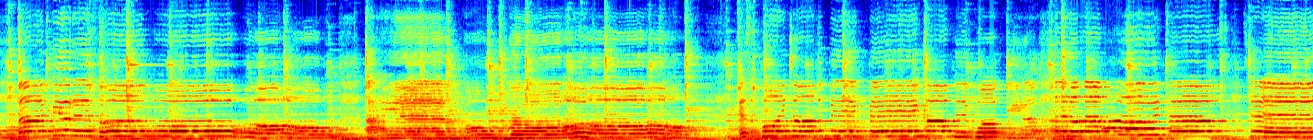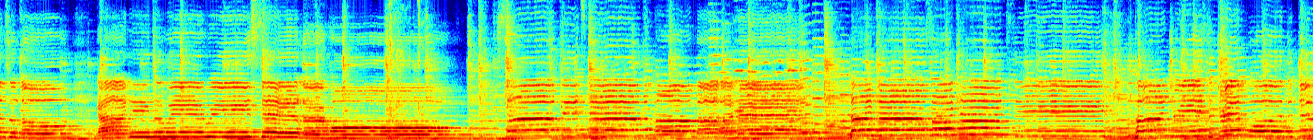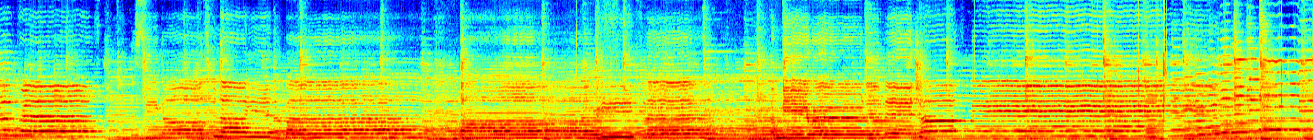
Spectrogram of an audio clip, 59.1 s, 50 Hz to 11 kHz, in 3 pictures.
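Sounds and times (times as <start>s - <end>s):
woman singing: 0.0s - 58.2s
acoustic guitar: 0.0s - 59.0s
violin playing: 22.0s - 59.0s.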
